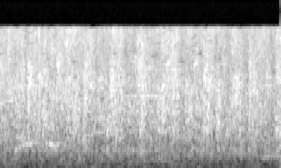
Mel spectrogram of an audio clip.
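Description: An audience claps in answer to a poll about having comforted someone distraught over the Donald Trump election results, a dense, even wash of many hands that holds at a fairly loud level for a few seconds, with no voices standing out.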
